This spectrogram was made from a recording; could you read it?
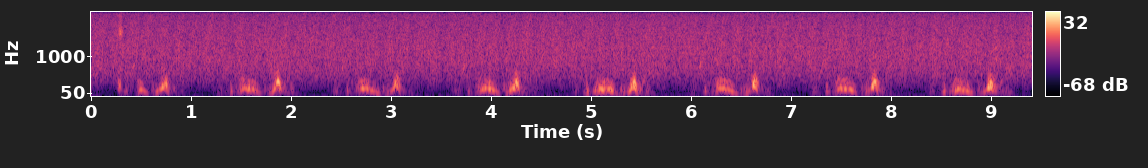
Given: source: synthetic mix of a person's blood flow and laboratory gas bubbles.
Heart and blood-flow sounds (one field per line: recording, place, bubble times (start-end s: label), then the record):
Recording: Doppler ultrasound of blood flow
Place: precordium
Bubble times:
0.26-0.33 s: bubbles
From the record:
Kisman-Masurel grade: 212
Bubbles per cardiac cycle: several, 3 to 8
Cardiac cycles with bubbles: 1 to 10%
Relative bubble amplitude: moderate (0.250 to 0.450)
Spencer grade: 1 (occasional bubble signal discernible with the cardiac motion signal, with majority of cardiac periods free of bubbles)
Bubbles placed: only in the low amplitude regions of the cardiac cycle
